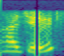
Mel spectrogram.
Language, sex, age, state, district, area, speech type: Nepali, female, 18-30, West Bengal, Kalimpong, rural, conversation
